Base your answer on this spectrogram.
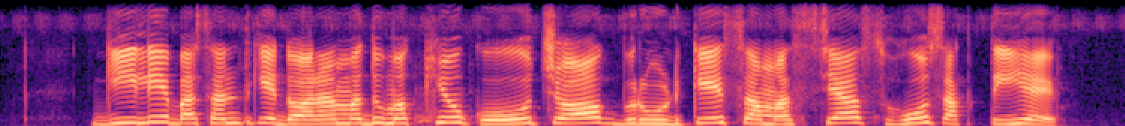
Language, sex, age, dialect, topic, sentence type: Hindi, female, 60-100, Awadhi Bundeli, agriculture, statement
